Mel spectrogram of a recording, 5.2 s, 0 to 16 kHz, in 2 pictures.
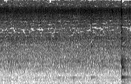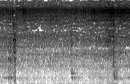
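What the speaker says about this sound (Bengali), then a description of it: "3-4 মিনিট খুব ভালো করে ভেজে নিব" Boiled potatoes fry with masala in a pan, giving a constant sizzle broken by several clattering spatula stirs and scrapes, the frying swelling slightly louder near the end, with no talking.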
